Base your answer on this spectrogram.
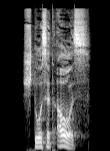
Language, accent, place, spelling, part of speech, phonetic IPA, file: German, Germany, Berlin, stoßet aus, verb, [ˌʃtoːsət ˈaʊ̯s], De-stoßet aus.ogg
- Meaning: second-person plural subjunctive I of ausstoßen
